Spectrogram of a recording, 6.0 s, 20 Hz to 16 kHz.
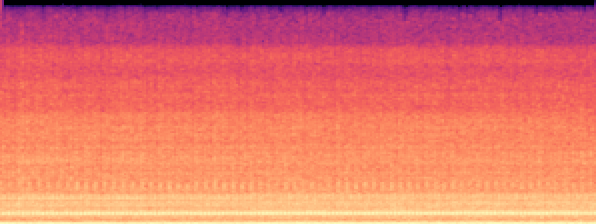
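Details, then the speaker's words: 1966 Pontiac Catalina V8 parked 20 years, no radiator, belts removed: harsh continuous heavy low metallic clatter over steady idle, first taken for rod knock; apparently the torque converter weight hitting the flywheel cover. "so i was looking for the very aggressive rattle that i kept thinking was a rod knock i took the belts off it's still there i crawled under the car and i think it's got something hitting the uh flywheel cover"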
